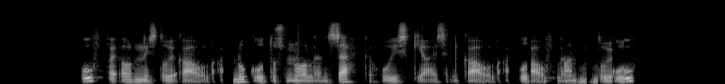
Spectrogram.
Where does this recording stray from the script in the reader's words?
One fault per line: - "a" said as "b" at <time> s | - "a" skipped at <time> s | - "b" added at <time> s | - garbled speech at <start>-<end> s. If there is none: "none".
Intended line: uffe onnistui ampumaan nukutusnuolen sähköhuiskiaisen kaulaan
- "ampumaan" said as "kaulaan" at 1.8 s
- garbled speech at 5.2-6.4 s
